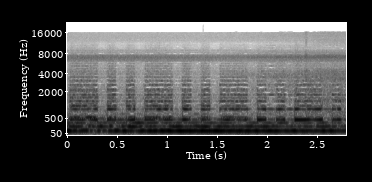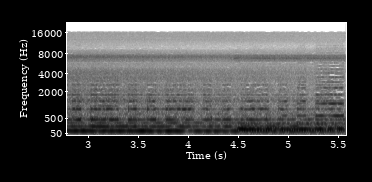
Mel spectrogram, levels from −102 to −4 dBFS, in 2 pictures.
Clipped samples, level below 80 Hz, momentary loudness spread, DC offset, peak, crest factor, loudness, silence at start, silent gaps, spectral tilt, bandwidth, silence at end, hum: under 0.1%; -42 dBFS; 6 LU; under 0.1%; 0 dBFS; 12 dB; -13 LUFS; 0 s; none; -7.5 dB/octave; 9 kHz; 0 s; none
